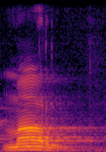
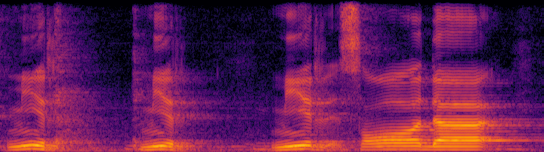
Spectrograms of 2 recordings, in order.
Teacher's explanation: Di sini ada kata mir ada huruf yang berharakat kasroh bertemu dengan ro yang mati, maka karena ro sebelumnya ada harokat kasroh, maka cara bacanya itu harus ditipiskan atau tarkik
